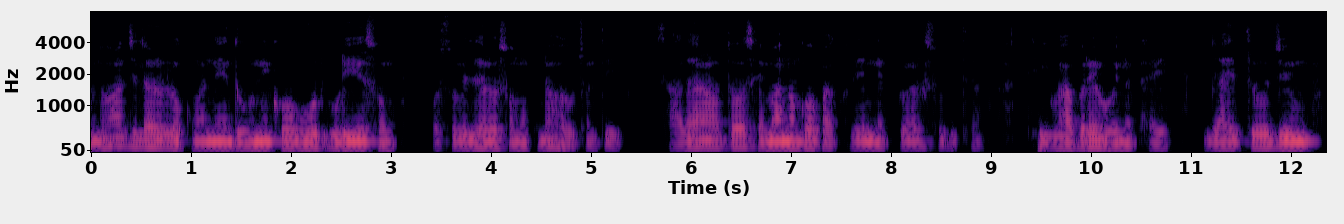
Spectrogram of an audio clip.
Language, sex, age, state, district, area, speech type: Odia, male, 30-45, Odisha, Kandhamal, rural, spontaneous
